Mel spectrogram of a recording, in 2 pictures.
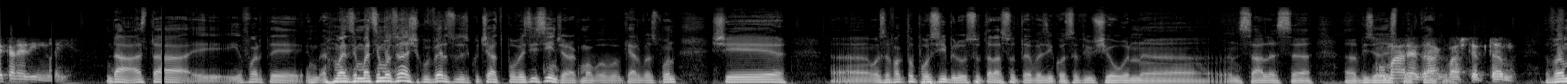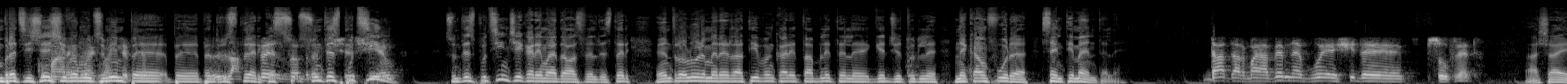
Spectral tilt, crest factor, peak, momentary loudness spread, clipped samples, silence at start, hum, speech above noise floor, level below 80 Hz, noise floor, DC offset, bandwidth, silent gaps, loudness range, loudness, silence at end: -5.5 dB/octave; 16 dB; -4 dBFS; 11 LU; under 0.1%; 0 s; none; 32 dB; -42 dBFS; -52 dBFS; under 0.1%; 15.5 kHz; none; 5 LU; -21 LUFS; 0 s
